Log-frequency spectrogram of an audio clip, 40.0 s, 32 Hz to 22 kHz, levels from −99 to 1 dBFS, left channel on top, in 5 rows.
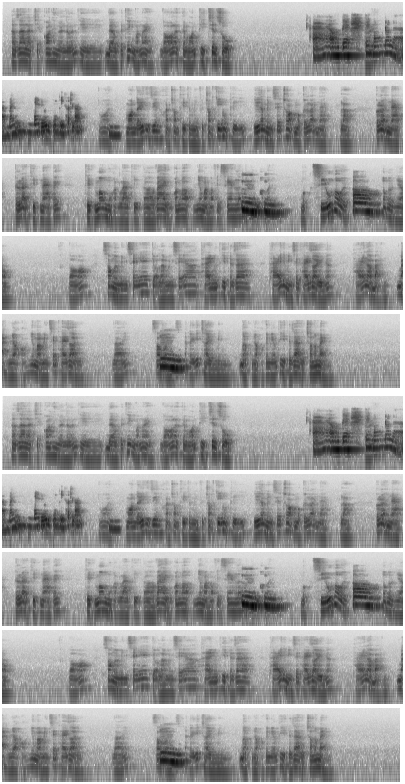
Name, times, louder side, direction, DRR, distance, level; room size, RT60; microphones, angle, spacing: voice 1, 0.2-4.6 7.3-7.6 10.0-10.2 10.5-15.0 15.5-17.3 17.7-21.3 22.0-23.0 23.7-24.2 25.4-25.8 26.1-29.1 29.4-30.7 31.1-33.7 34.3-34.7 35.1-35.5 35.8-38.7, left 1 dB, 35° left, 2.4 m, -29 dB
voice 2, 6.2-9.7 10.2-10.4 20.8-21.7 23.1-23.7 35.2-35.9, left 1 dB, 15° left, 0.9 m, -17 dB
19.5 x 6.8 x 9.0 m
head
